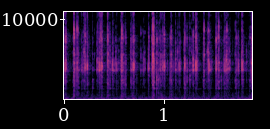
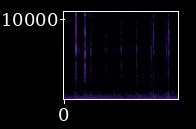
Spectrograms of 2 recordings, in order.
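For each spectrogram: First: A fast run of tiny high plastic clicks, dry and instantly damped: a loose buckle rattling as it is shaken. Second: A shaken plastic buckle gives only a few faint, high ticks with no rattle, so it sits tight.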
